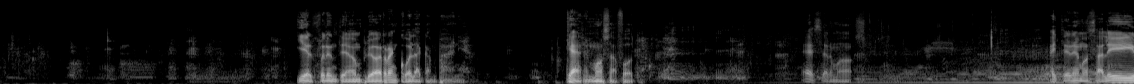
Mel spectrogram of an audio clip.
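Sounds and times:
pig grunting and snorting: 0.0 - 3.3, 5.0 - 11.3
speech: 3.0 - 4.8, 5.6 - 6.8, 8.0 - 8.8, 10.5 - 11.3.

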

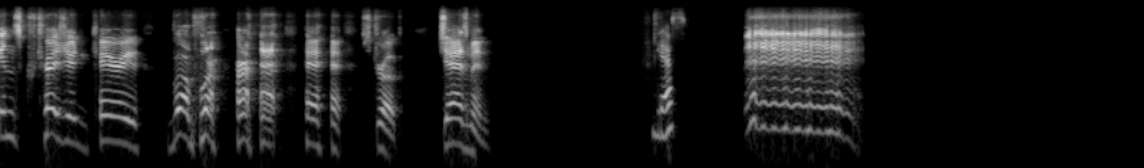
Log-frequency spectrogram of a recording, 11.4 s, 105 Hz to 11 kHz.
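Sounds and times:
laughter: 0.0 - 4.8
speech: 0.0 - 5.0, 6.5 - 8.7
single sheep bleating: 7.4 - 8.6.

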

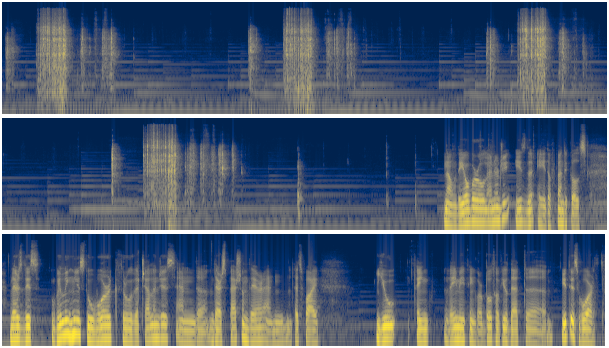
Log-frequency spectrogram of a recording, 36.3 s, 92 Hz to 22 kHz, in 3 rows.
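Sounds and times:
shuffling a deck of tarot cards: 0.0 - 2.4, 5.0 - 7.2, 9.7 - 11.8, 14.3 - 17.0
speech: 21.0 - 30.9, 31.7 - 36.2.

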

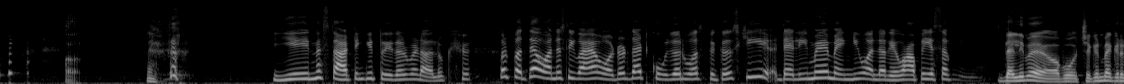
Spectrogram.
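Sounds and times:
person burping into a microphone: 0.5 - 0.9
speech: 1.5 - 2.0, 2.7 - 11.2.

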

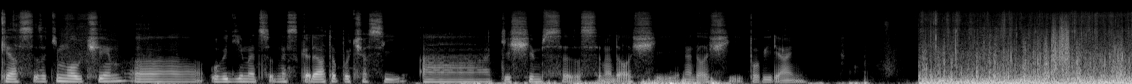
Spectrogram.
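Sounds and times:
speech: 0.0 - 8.2, 9.2 - 10.0
strong wind buffeting the microphone: 4.6 - 7.4, 8.1 - 11.3.

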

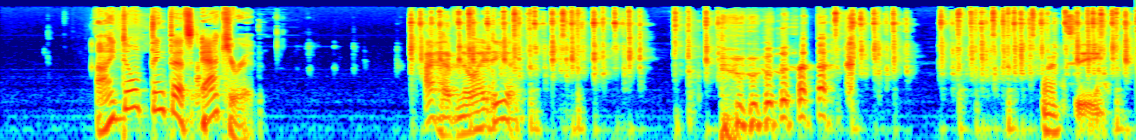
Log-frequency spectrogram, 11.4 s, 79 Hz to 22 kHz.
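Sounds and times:
speech: 1.0 - 2.7, 4.2 - 5.5, 7.4 - 8.6, 10.4 - 11.3
rapid typing on a computer keyboard: 3.0 - 7.2, 8.2 - 11.3
laughter: 7.2 - 8.4.

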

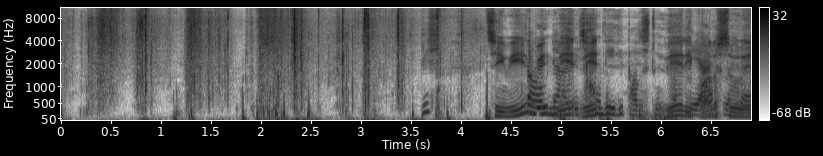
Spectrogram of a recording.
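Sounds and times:
footsteps crunching along a forest path at a walking pace: 0.0 - 5.3
speech: 3.6 - 6.9.

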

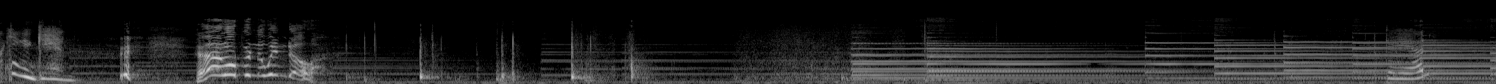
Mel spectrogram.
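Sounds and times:
church bells being played: 0.0 - 14.9
speech: 0.2 - 1.4, 2.0 - 3.3.

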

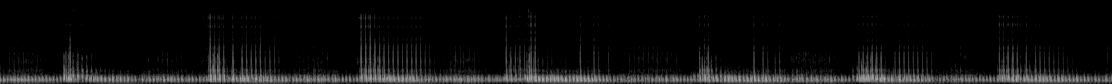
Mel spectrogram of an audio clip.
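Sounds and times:
domestic cat purring: 0.0 - 11.1.

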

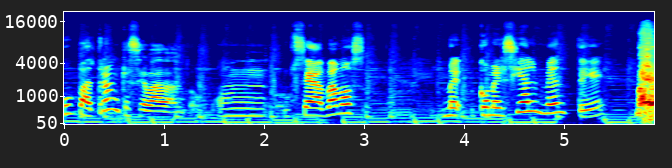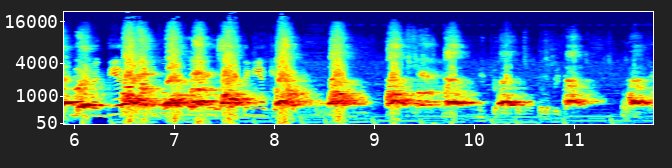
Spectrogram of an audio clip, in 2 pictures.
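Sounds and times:
speech: 0.0 - 3.2, 3.8 - 8.8
white dog barking: 5.7 - 11.7.

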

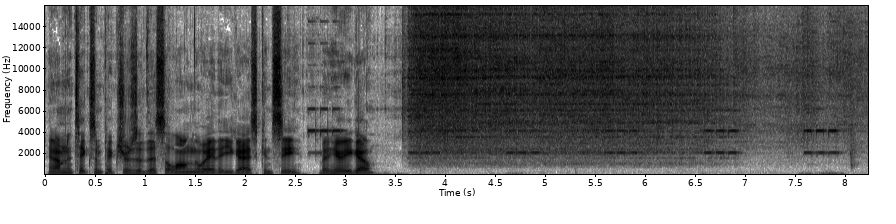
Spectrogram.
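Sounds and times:
speech: 0.0 - 3.8
faint mechanical whine: 3.4 - 8.2
green coffee beans pouring into a drum roaster: 3.6 - 8.2.

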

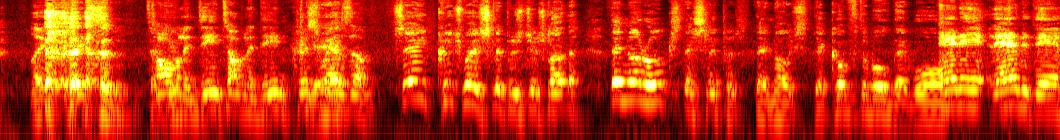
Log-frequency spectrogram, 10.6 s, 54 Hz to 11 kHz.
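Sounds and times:
speech: 0.3 - 10.5
person coughing: 0.4 - 1.3.

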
